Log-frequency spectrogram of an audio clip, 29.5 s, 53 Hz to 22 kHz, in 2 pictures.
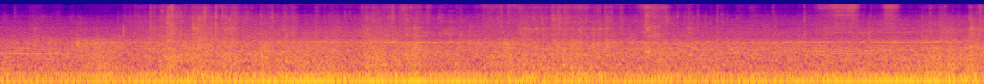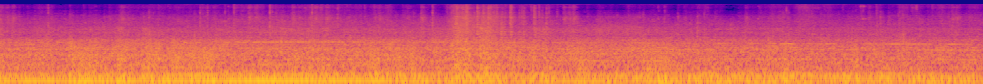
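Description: Volvo B7TL Wright Eclipse Gemini double-decker bus under way, heard from inside on the upper deck. The diesel engine runs with a steady low drone that is louder in the first half and eases later on. A faint whine sits above it, and a few brief knocks and rattles come through.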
